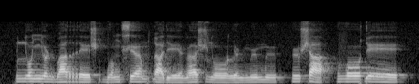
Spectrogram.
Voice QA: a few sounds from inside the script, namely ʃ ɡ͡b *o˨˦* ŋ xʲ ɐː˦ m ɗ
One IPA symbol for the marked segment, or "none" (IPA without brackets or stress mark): o˨˦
